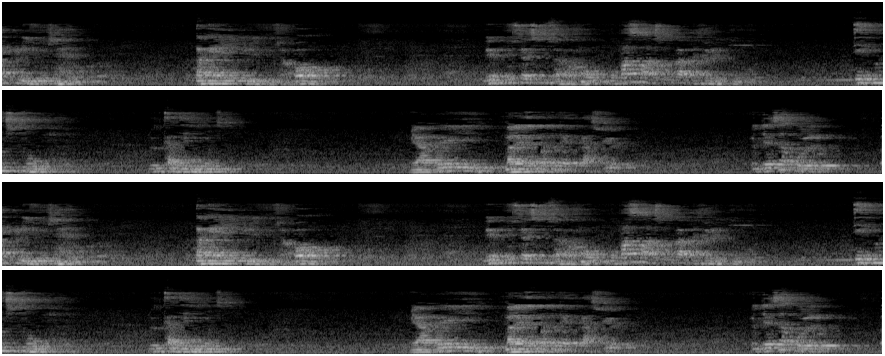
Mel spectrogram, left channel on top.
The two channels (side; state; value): right; noise; rumble, 23 dB below the sound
